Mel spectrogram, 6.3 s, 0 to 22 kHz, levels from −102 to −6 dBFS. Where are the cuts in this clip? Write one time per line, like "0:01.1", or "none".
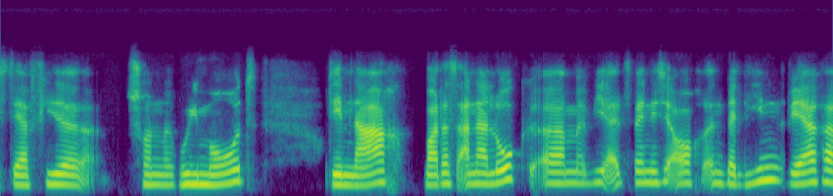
none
